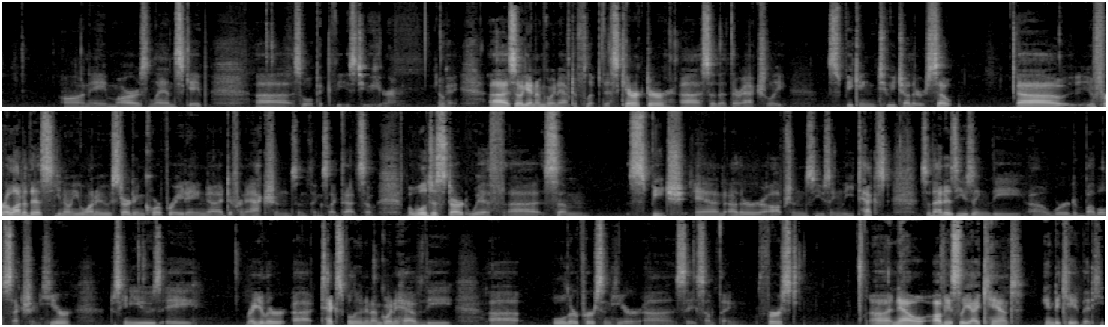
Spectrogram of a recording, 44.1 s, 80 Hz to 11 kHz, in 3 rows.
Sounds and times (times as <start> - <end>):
Speech: 0.8 - 2.8, 3.4 - 12.7, 13.5 - 30.4, 31.0 - 40.2, 40.9 - 44.1.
